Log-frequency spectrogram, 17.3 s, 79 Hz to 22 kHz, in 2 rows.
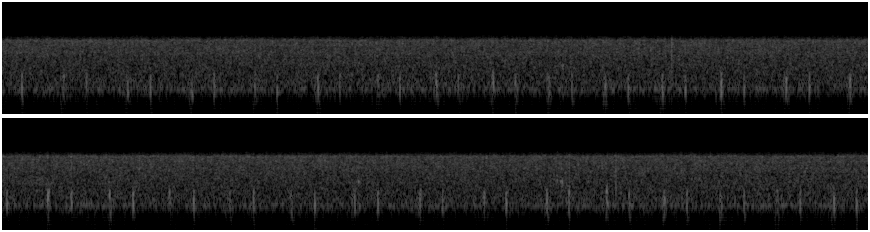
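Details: Female's heart sounds recorded with a homemade heart-sound microphone for a mobile phone: steady, regular faint heartbeats at roughly 80 per minute under a constant muffled hiss; normal heartbeat.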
